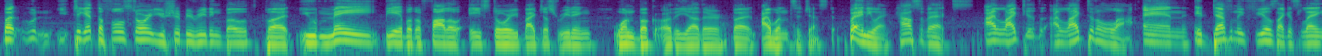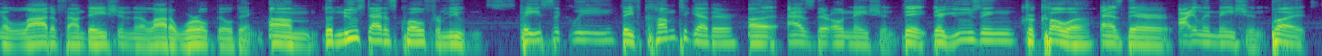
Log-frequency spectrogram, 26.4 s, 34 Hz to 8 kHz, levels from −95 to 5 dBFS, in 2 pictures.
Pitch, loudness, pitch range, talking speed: 120 Hz, -18 LUFS, 110-145 Hz, 200 wpm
